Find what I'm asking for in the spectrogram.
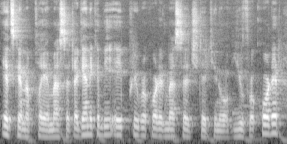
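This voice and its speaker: A man's voice: medium pitch, brisk, darkish tone. A man reviewing a product in a conversational, informal and explanatory way.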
